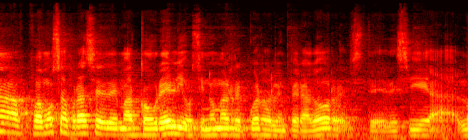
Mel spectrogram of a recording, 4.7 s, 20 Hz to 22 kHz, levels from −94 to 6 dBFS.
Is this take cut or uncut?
uncut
